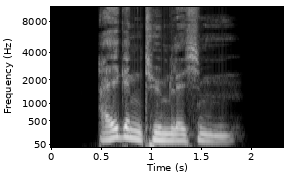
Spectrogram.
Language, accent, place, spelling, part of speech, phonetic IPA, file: German, Germany, Berlin, eigentümlichem, adjective, [ˈaɪ̯ɡənˌtyːmlɪçm̩], De-eigentümlichem.ogg
- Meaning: strong dative masculine/neuter singular of eigentümlich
